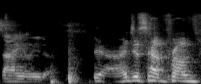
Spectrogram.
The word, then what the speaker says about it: Sayulita: Sayulita, for everybody who's watching and doesn't know where that is, there's no such place called Sausalito. It's Sayulita.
